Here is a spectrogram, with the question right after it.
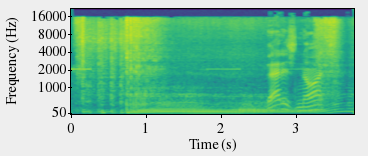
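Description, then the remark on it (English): A Honda Element's engine cranks and starts, then settles into a loud, raw, unmuffled roar because its catalytic converter has been stolen, with a couple of sharp revs rising and falling near the end. “Actually, that's how a car sounds without its catalytic converter.”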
